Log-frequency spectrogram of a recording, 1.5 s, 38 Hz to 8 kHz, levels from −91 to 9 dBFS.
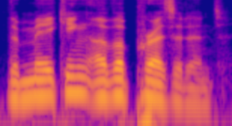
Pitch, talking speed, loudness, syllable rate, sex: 125 Hz, 195 wpm, -17 LUFS, 5.8 syllables/s, male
